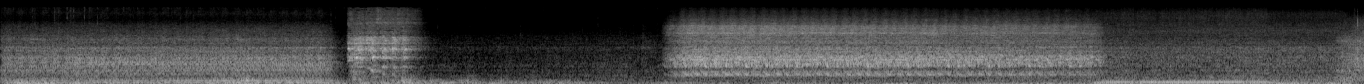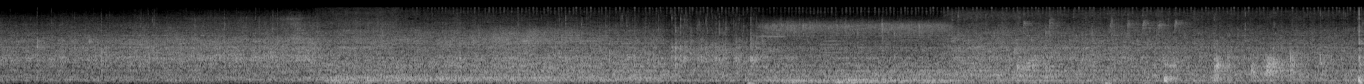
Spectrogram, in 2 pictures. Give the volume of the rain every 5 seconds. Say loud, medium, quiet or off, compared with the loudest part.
quiet, quiet, medium, loud, loud, loud.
